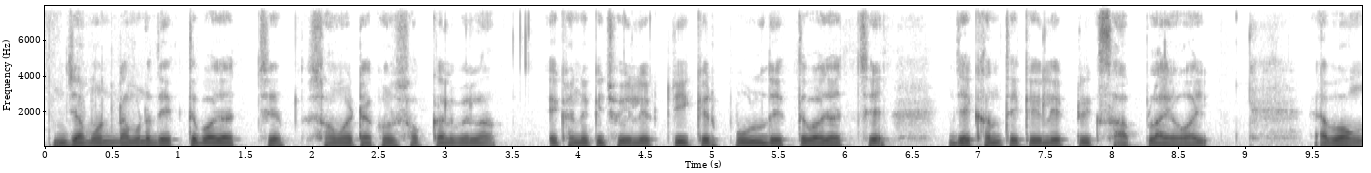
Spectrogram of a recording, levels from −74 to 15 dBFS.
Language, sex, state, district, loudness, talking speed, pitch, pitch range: Bengali, male, West Bengal, Malda, -19 LUFS, 145 wpm, 105 Hz, 105-110 Hz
